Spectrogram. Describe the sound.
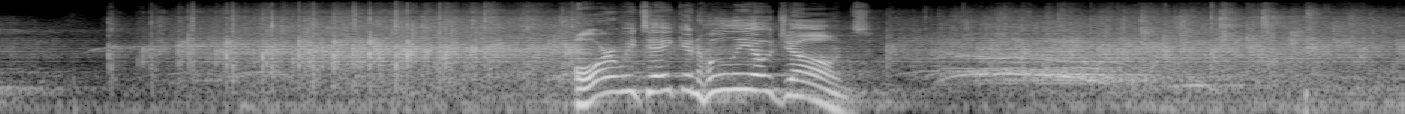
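A large crowd applauds and cheers steadily through the whole stretch, a dense wash of clapping that swells briefly while a man's voice speaks over it in the middle.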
